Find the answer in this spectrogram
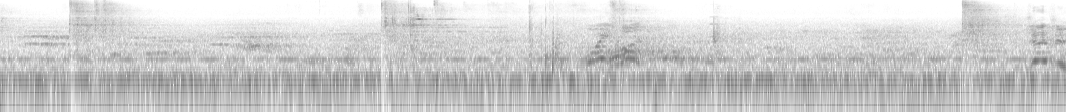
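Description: Longsword blades clashing in a fencing exchange: several sharp metallic clanks, some ringing briefly, with the loudest clashes about three seconds in and near the end. A steady hum of a large hall runs underneath.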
